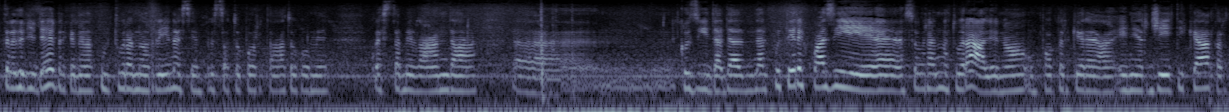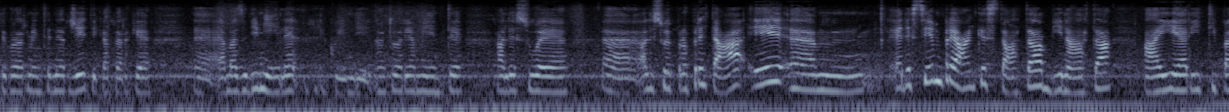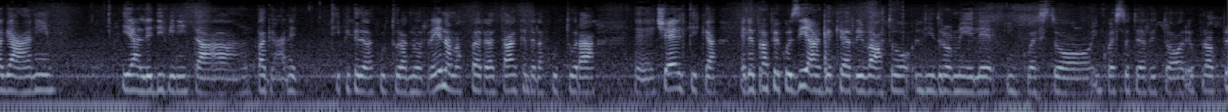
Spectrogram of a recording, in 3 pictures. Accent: Domodossola, Piedmont, Italy; Noi siamo di Domodossola.

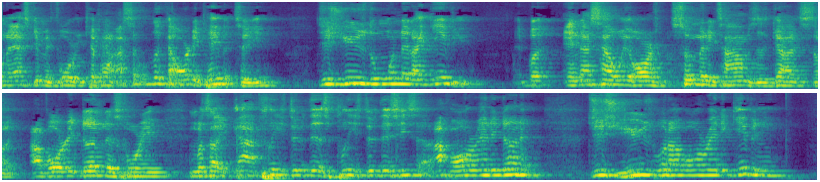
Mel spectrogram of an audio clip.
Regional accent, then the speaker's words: the South, United States; How do you say it? Philemon. I'm from the South.

